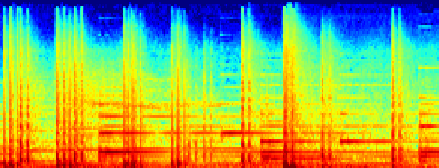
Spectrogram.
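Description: Fireworks burst in a visual novel game as a series of sharp, fairly faint cracks and pops at uneven intervals, set over soft sustained musical tones.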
